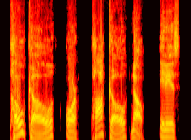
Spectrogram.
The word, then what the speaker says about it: poco: The O is always pronounced O. It is never O or A or A. It is always O. The great majority of English speakers who learn Spanish pronounce this letter wrong because they want to pronounce it O, like the long O in English. It is never O. It is just O. O, as in poco, poco.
